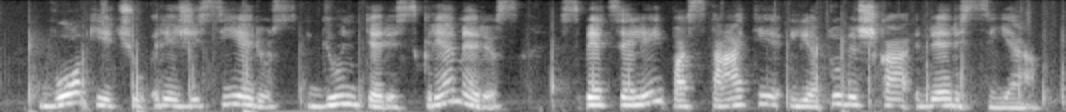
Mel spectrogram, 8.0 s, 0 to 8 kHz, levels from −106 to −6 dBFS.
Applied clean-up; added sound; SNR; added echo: none; Run; 17 dB; none.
